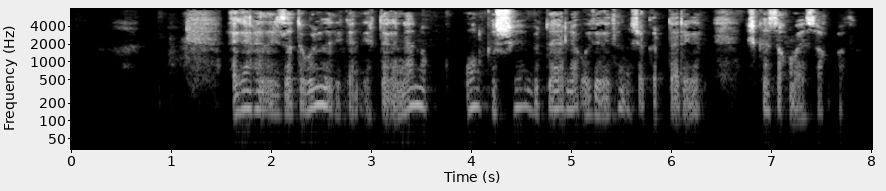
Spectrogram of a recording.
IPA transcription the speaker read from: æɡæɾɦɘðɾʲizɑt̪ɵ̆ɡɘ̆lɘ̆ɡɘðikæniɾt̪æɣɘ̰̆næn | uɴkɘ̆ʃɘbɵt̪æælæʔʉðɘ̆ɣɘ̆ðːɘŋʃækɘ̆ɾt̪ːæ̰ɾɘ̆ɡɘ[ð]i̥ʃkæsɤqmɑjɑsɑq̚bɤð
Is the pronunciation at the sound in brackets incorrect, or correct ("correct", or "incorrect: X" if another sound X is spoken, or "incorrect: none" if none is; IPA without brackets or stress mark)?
correct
